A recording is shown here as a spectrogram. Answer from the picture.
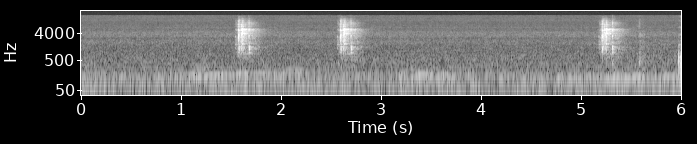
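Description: Three short smartphone camera shutter clicks: two a second apart, then a third about two and a half seconds later, against near silence.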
